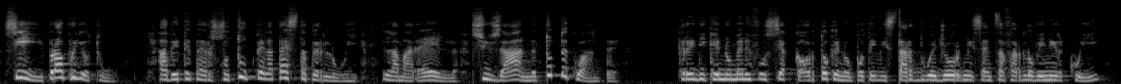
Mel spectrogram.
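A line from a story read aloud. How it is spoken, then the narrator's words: Shouting in face. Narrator (Italian): Lui le gridò in faccia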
